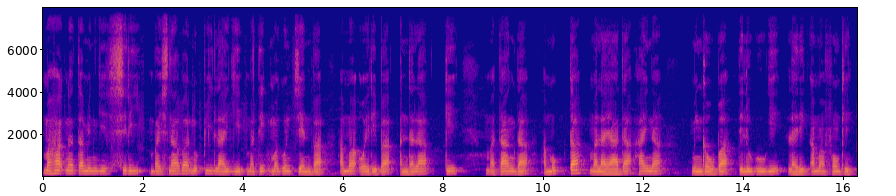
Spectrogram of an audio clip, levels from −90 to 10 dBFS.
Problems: none marked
